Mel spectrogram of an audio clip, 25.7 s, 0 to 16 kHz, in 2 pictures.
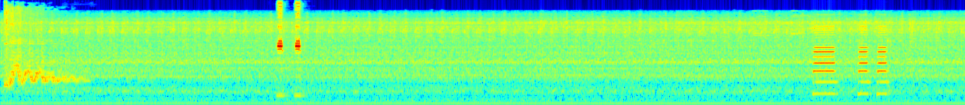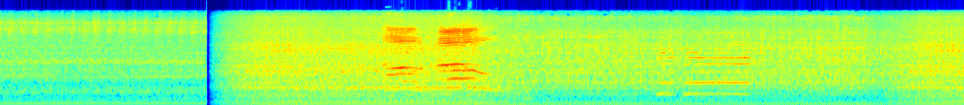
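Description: Vehicle engine idling steadily, with short horn beeps: two quick ones about 4 s in and three around 11 s. At about 16 s the engine sound switches abruptly to a different, louder idle, followed by more horn beeps.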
